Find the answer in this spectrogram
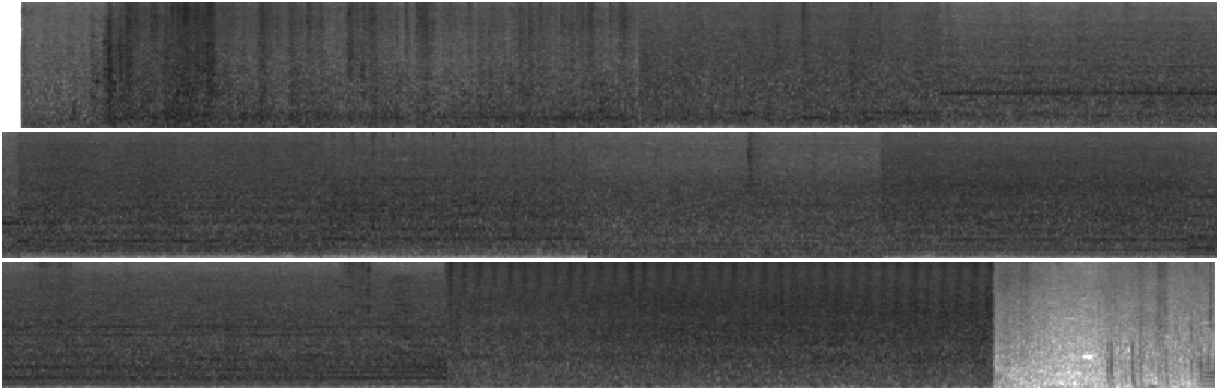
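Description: Loud mechanical noise of vehicles and machinery that cuts abruptly to a different sound every few seconds. Steady hums come through in the middle, and everything stops suddenly about a second before the end.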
